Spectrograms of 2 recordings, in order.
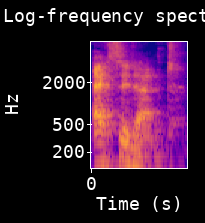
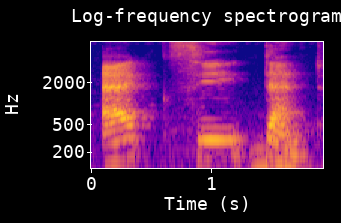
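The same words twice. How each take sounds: First: Said in the usual way. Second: एक्सीडेंट slowly in three separate beats; drawn-out, broken-up एक्सीडेंट; syllable by syllable. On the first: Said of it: "जब इकट्ठे होते हैं". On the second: Shown as a demonstration. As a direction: pause after each syllable of एक्सीडेंट. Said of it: "तीन syllable हैं".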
